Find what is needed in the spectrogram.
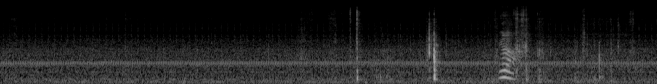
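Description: A couple of sharp clicks from a toy's packaging being handled and opened, the louder one a little past four seconds in, over a faint steady hiss and a thin high whine.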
